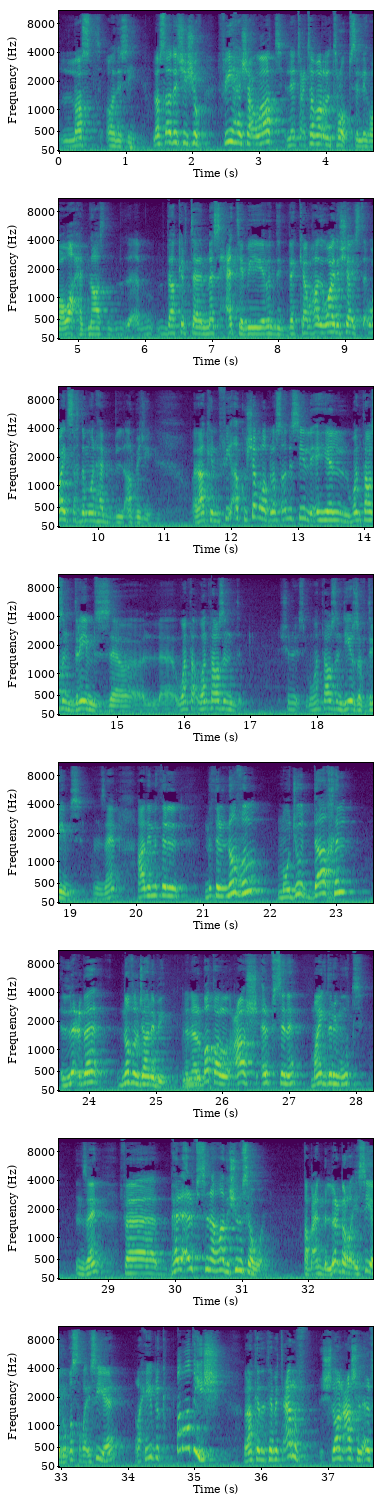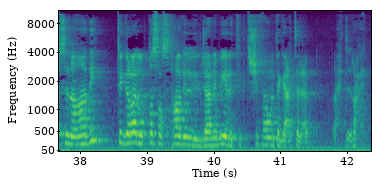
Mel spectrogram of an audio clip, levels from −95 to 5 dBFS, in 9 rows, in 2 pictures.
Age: 20-39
